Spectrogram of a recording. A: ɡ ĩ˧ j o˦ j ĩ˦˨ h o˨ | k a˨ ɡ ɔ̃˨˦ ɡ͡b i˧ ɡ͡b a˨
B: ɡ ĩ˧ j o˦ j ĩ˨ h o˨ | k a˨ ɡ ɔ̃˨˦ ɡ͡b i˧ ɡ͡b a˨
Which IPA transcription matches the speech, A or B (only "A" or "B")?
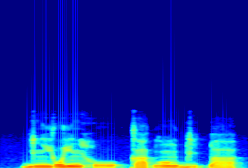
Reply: A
